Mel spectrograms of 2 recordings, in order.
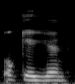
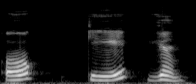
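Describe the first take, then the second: First: Said in the usual way. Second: occasion very slowly in three separate syllables; teacher counting out the syllables of occasion. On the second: Shown as a demonstration. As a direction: break occasion into three parts with clear pauses. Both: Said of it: "ये three syllable word है".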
